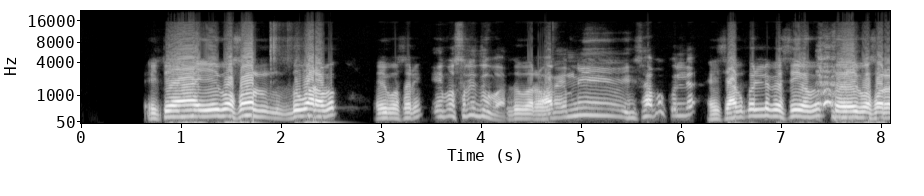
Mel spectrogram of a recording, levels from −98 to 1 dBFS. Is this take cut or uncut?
uncut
